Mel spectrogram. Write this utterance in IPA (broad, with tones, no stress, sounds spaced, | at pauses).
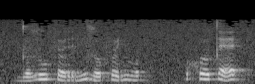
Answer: d̪ ɵ˩ z u˧ f ɾ ɵ˩ r e̤˩˥ z ʊ˩ f ɵ˧˩ ɾʲ o̤˥˨ | χʷ ə˧ u̯ t ɛ˧˩˧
